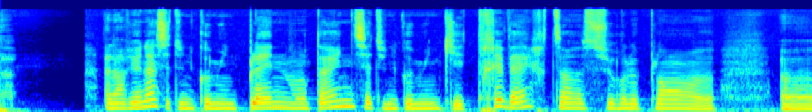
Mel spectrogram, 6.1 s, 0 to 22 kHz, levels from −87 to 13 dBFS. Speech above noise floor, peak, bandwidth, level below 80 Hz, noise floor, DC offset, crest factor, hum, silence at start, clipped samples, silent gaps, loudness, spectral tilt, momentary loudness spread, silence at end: 30 dB; -6 dBFS; 15.5 kHz; -46 dBFS; -52 dBFS; under 0.1%; 16 dB; none; 0 s; under 0.1%; none; -23 LUFS; -4.5 dB/octave; 8 LU; 0 s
